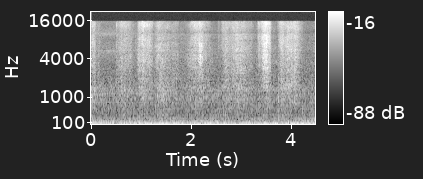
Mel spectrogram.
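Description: Paintbrush strokes on the steps: faint, short scratchy swishes a few times a second, over a low background rumble.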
